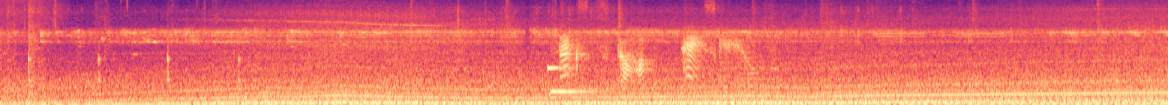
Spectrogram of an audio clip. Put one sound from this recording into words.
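A bus engine hums and rises in pitch as it speeds up.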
